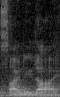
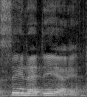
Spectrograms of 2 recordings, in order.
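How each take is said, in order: First: The words are said with English-style sounds. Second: The words are said with classical Latin sounds. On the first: The speaker calls it wrong. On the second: The speaker calls it right.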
